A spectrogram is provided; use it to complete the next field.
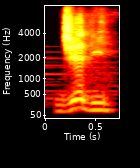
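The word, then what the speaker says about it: Djedi: to pronounce it but it's a french brand so i'm gonna pronounce it in french jedi by gerharlan maybe jedi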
